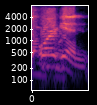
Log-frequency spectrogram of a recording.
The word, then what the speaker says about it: Oregon: had i don't know oh it's organ it's it's organ it's organ i'm actually a native oregonian so that's the other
